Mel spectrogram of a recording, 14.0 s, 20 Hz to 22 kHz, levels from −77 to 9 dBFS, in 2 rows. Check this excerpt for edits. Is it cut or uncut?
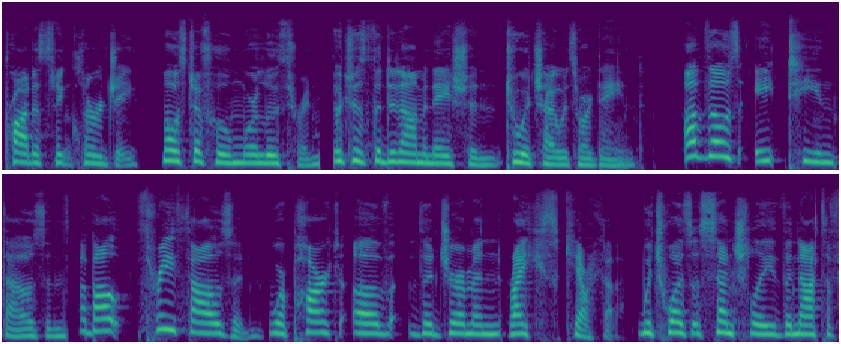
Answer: uncut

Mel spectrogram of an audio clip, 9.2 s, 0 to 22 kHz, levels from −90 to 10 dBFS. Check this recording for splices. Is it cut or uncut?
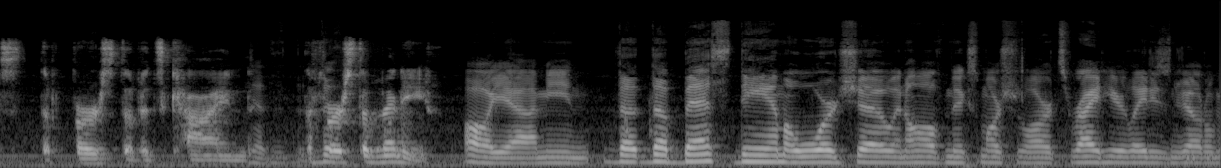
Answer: uncut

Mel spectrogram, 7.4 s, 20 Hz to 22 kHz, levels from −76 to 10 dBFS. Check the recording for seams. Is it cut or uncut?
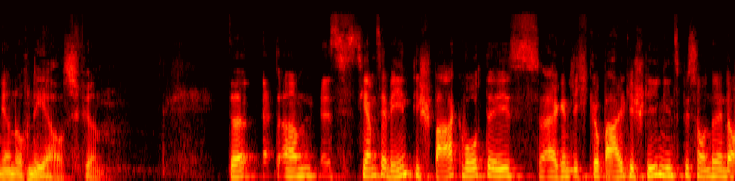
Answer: cut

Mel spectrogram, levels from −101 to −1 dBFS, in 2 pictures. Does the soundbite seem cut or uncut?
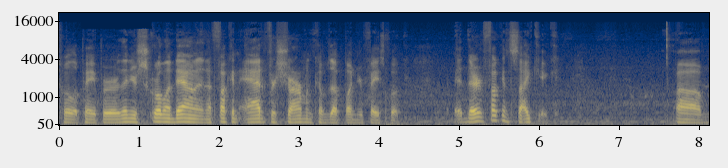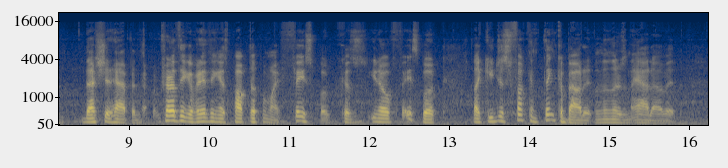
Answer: cut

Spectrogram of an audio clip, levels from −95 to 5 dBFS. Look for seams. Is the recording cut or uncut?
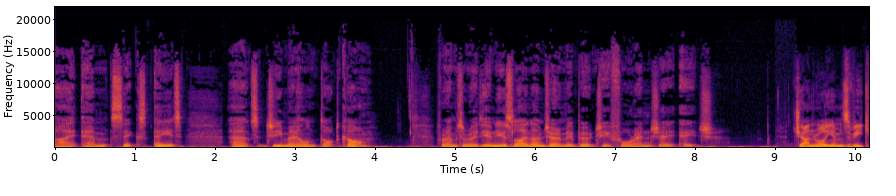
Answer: cut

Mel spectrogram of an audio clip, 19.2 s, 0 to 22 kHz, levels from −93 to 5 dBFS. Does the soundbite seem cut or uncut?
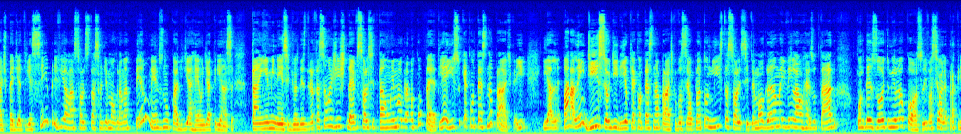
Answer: uncut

